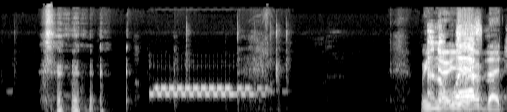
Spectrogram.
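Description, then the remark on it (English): A single electronic telephone ring, a steady warbling tone lasting just over a second, sounds clearly between bursts of talking. “And of course, let me turn the ringer off.”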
